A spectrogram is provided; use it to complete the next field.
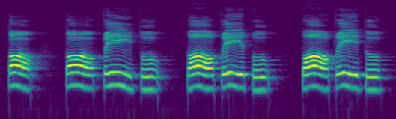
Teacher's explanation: জিহ্বার আগা উপরের দাঁতের যে গোড়া সেখানে লেগে উচ্চারিত হয়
